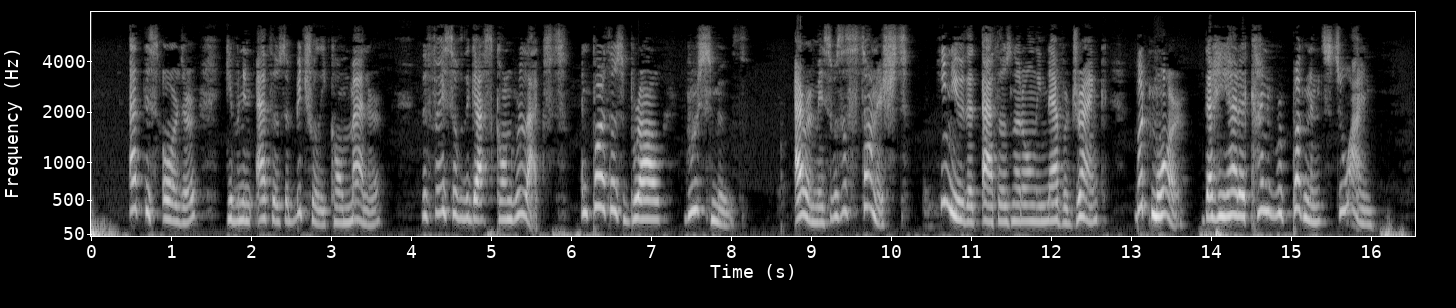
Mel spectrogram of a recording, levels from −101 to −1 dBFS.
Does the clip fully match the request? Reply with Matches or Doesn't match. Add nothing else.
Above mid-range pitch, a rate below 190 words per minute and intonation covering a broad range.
Matches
